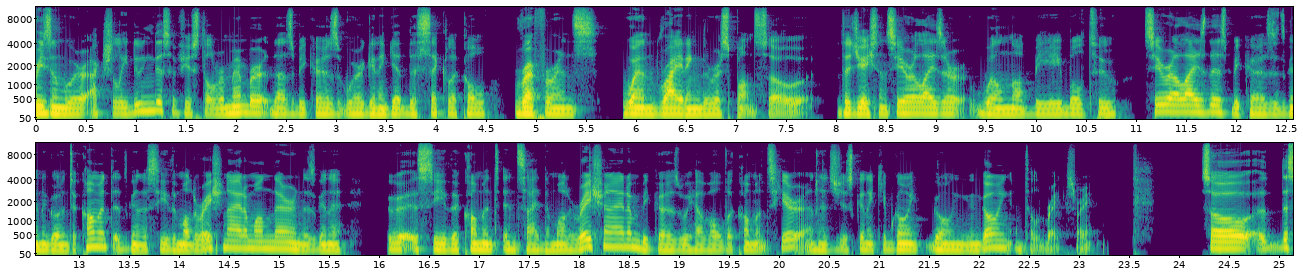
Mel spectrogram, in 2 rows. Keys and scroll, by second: 18.1 ctrl+b.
